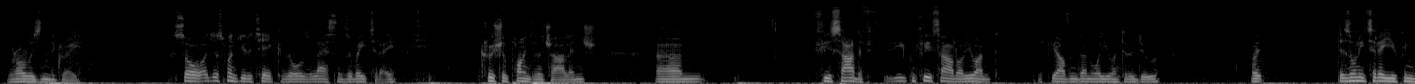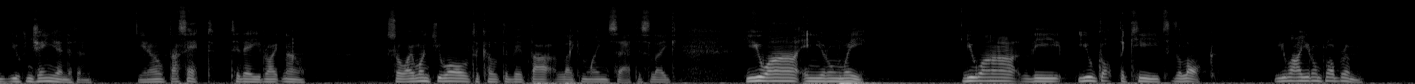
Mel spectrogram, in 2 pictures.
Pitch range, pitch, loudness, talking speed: 115-145 Hz, 125 Hz, -37 LUFS, 195 wpm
